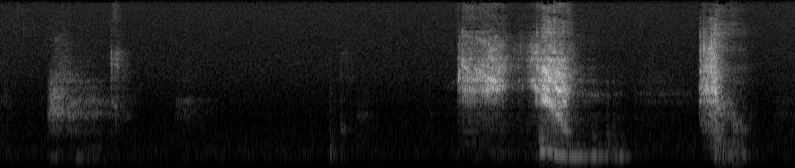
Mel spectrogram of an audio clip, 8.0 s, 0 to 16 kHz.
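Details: Infant at a chiropractic visit for reflux, constipation and crying, temperature 96.6: a small soft sneeze, then two sharp sneezes with a brief vocal sound between; ordinary sneezing.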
